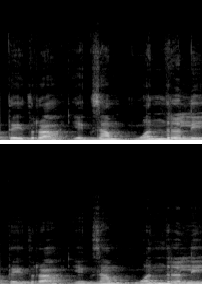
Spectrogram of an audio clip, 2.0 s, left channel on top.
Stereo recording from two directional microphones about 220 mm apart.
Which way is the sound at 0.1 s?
50° left (ahead or behind).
